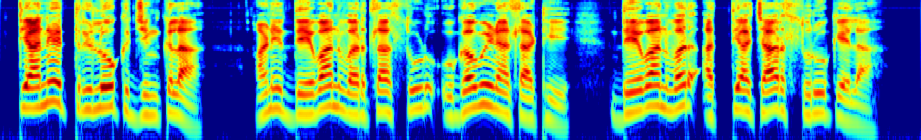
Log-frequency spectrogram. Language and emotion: Marathi, neutral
